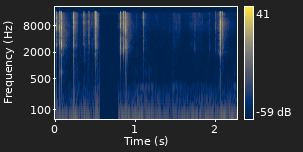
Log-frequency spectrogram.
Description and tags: Multiple Bones Cracking
crack a lack clickity clack dack it's the sound of bones crunching!
or chips being eaten. or just some plain boring regular branches snapping, because that's how the sound was made anyway
no bones were harmed in the process of this recording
